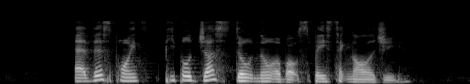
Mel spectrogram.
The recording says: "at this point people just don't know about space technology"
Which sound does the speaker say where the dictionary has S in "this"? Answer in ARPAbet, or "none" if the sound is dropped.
S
